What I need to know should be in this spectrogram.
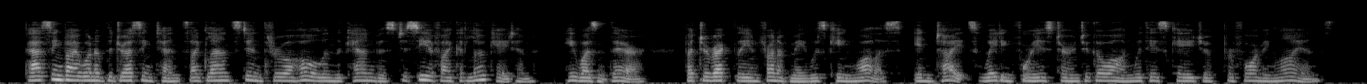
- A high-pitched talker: No, medium, 160 Hz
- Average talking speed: No, fast, 220 wpm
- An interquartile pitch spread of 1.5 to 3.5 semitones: Yes, average, 2.9 semitones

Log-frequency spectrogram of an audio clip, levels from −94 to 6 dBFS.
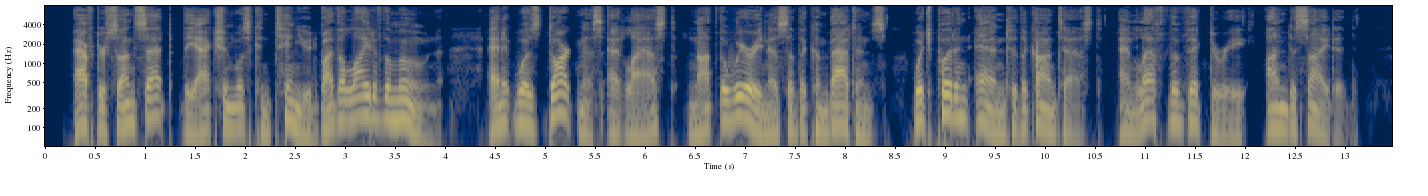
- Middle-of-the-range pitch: No, low, 105 Hz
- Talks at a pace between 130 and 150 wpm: No, average, 160 wpm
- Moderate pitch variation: No, wide, 7.1 semitones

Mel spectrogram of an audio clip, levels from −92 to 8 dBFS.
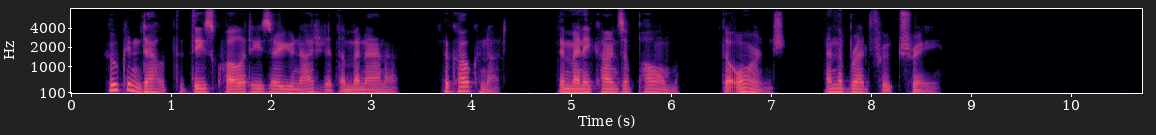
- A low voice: Yes, low, 115 Hz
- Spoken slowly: No, average, 145 wpm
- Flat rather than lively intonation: No, average, 3.1 semitones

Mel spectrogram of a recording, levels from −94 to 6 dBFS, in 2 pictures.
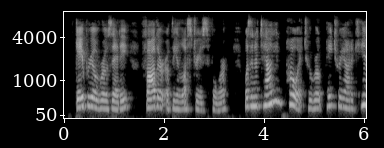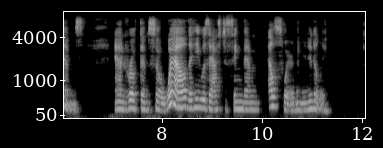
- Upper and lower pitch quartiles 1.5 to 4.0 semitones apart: No, average, 4.8 semitones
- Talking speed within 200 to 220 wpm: No, average, 155 wpm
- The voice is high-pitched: No, medium, 180 Hz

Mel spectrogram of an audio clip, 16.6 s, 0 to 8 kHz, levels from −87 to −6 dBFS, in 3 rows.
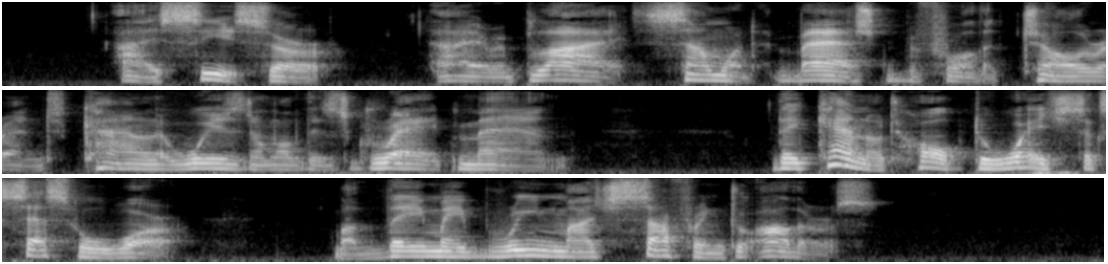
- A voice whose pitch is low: Yes, low, 130 Hz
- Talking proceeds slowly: Yes, slow, 110 wpm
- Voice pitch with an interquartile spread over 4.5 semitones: No, average, 3.4 semitones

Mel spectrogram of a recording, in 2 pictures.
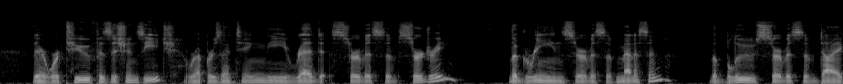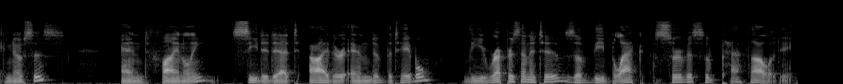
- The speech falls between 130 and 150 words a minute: Yes, slow, 135 wpm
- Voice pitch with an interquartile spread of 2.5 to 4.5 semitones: Yes, average, 3.7 semitones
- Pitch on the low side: Yes, very low, 90 Hz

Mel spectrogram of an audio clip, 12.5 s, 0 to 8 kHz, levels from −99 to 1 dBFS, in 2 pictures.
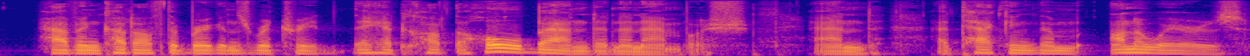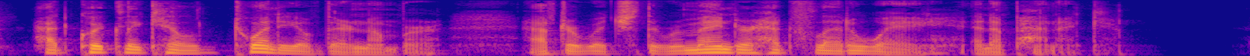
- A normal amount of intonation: Yes, average, 4.3 semitones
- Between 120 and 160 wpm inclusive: No, average, 175 wpm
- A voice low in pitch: Yes, low, 105 Hz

